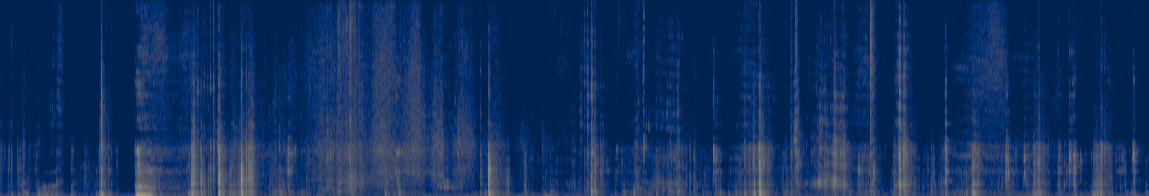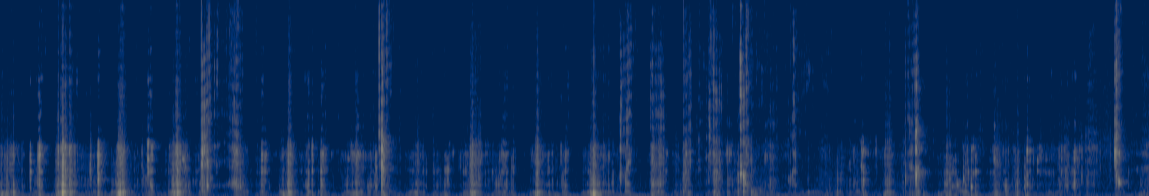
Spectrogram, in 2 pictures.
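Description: A person chewing pizza close to the microphone: a dense, irregular run of crisp crunches and mouth clicks, over a faint steady low hum.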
